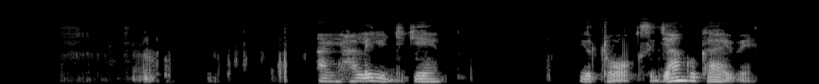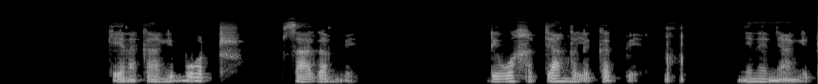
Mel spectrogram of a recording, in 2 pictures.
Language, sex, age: Wolof, female, 36-49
